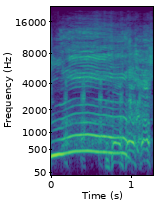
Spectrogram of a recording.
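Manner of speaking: a high, piercing imitated scream of a little boy; child's scream. Little Nathan frightened by the prank, imitated high scream. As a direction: shriek like a four-year-old jumping in fright. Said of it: "He just screams".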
